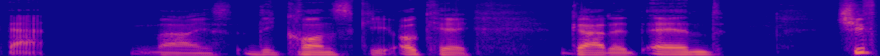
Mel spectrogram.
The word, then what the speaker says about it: Dziekonski: I think my husband's family made an executive decision and they've made a few of the letters silent. It is just Dziekonski.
